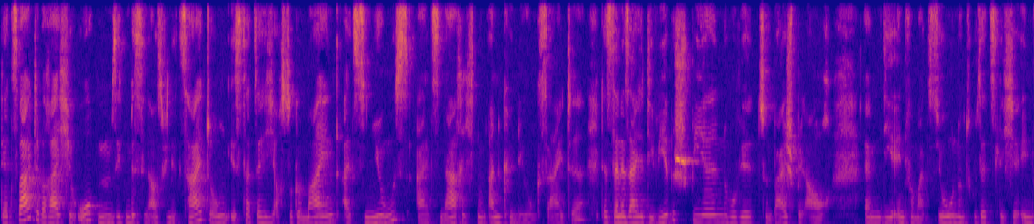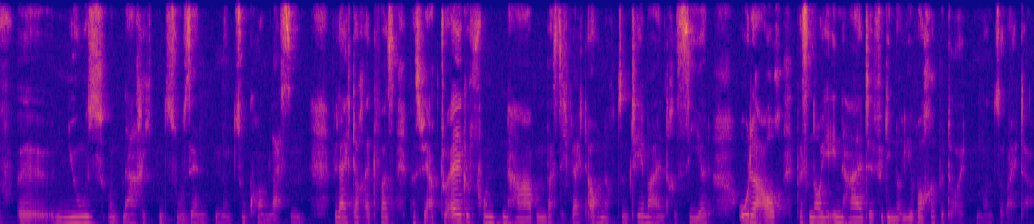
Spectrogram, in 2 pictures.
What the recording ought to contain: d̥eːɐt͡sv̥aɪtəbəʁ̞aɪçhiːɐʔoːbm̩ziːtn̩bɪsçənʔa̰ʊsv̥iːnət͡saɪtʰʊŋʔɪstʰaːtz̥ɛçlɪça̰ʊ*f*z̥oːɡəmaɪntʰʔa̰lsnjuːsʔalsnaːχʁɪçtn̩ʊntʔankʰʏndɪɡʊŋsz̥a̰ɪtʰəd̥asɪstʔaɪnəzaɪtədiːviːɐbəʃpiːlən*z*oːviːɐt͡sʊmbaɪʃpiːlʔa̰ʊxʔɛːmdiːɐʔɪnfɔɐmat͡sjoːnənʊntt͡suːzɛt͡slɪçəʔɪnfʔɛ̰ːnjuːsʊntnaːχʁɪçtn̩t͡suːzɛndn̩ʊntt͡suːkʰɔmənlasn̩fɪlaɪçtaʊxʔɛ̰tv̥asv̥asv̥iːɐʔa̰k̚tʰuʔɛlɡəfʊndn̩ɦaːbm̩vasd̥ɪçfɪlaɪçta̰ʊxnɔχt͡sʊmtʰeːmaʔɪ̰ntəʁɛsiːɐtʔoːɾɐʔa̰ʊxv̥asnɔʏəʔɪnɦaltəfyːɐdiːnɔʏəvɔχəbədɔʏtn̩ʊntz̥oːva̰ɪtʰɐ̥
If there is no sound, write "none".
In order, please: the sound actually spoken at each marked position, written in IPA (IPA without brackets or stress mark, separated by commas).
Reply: x, v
